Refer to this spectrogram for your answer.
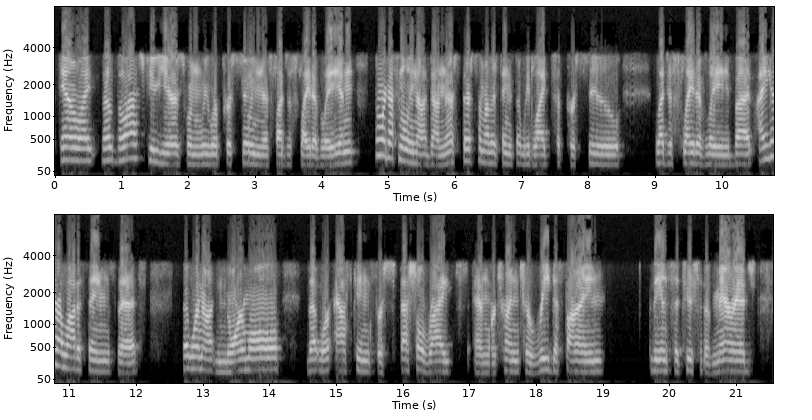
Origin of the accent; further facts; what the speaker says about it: Wheatland, Wyoming, United States; now in Cheyenne, United States; Wyoming is our home. I was born and raised in Wheatland. I've been here in Cheyenne for about 6 years. Wyoming is home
